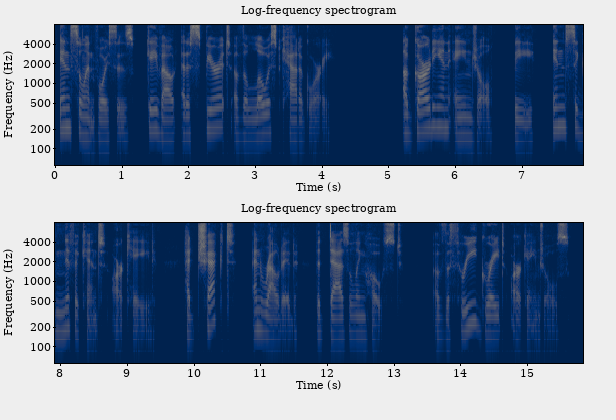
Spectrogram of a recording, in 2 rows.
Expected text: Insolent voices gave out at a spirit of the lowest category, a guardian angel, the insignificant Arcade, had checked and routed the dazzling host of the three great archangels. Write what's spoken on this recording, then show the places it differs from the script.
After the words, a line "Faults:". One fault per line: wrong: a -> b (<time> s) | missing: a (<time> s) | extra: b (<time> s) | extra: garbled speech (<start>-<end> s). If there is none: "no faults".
Insolent voices gave out at a spirit of the lowest category, a guardian angel, the insignificant Arcade, had checked and routed the dazzling host of the three great archangels.
Faults:
no faults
